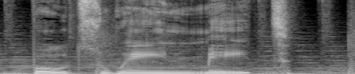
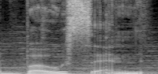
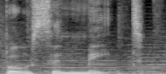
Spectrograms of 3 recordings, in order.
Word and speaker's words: boatswain: I said boatswain mate. Well, that's like 5,000% the wrong pronunciation. It's actually bosun, bosun mate.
